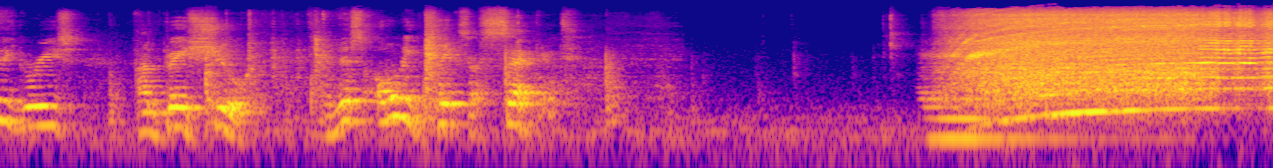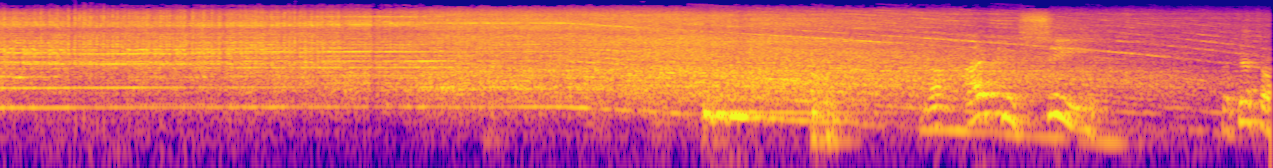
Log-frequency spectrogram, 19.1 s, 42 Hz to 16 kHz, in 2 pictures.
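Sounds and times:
power saw cutting wood: 0:06.9 - 0:19.0.

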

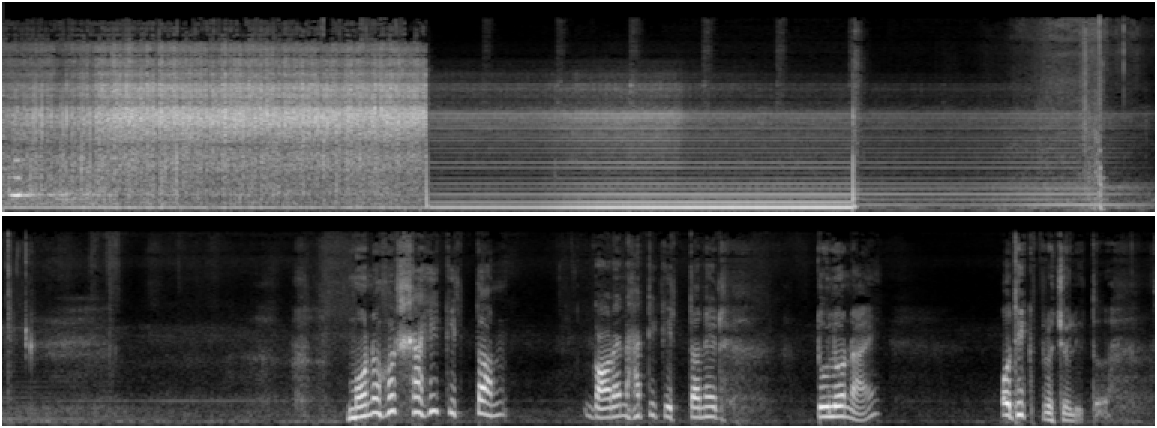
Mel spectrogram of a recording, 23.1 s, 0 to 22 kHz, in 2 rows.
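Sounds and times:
electrical hiss: 0:00.0 - 0:11.6
electrical hum: 0:00.0 - 0:19.8
clicks: 0:10.6 - 0:12.0.

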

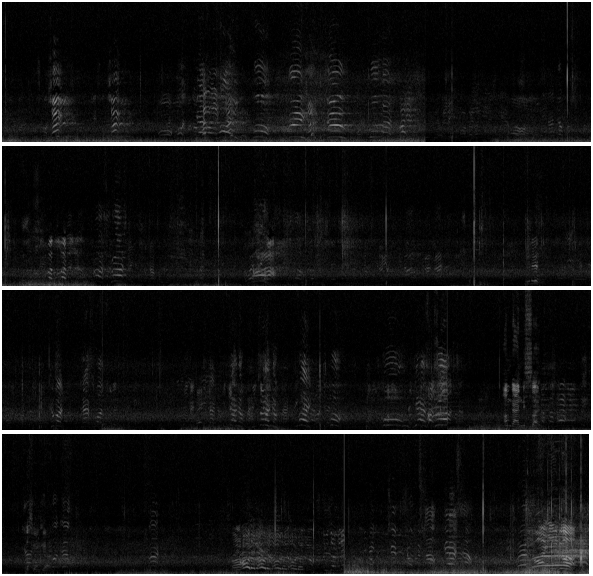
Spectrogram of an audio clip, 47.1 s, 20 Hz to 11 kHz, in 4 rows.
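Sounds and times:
low outdoor rumble: 0:00.0 - 0:08.5
wind rumble on microphone: 0:00.0 - 0:08.5, 0:09.3 - 0:17.8, 0:25.4 - 0:29.6, 0:32.5 - 0:47.0
players shouting calls: 0:03.2 - 0:09.5, 0:12.8 - 0:15.3, 0:16.5 - 0:26.1, 0:27.2 - 0:32.8, 0:45.6 - 0:47.0
football being kicked: 0:15.6 - 0:16.4, 0:21.1 - 0:22.4
football kicked with a thud: 0:15.8 - 0:16.4, 0:21.2 - 0:21.5.

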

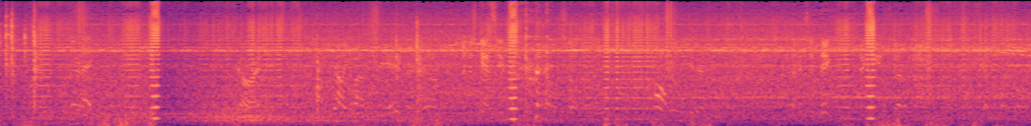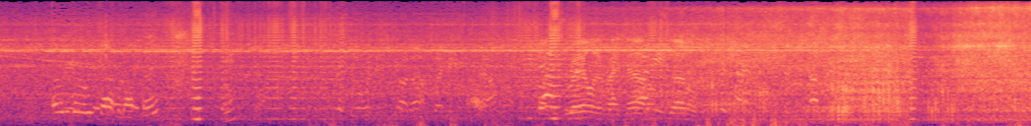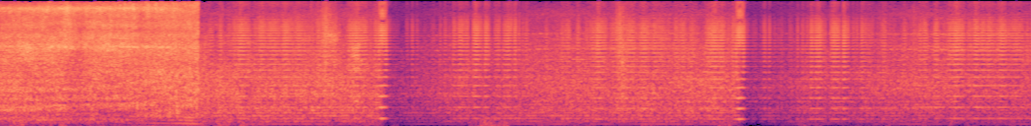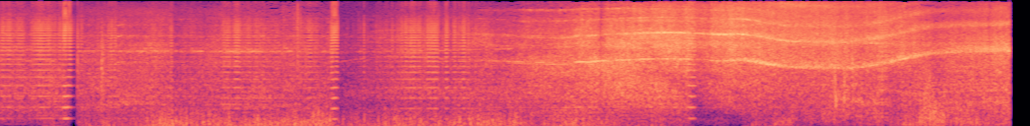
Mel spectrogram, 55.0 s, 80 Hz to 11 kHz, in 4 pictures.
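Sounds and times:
high whine sliding in pitch: 0:00.0 - 0:54.7
turboprop aircraft drone: 0:00.0 - 0:54.7.

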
